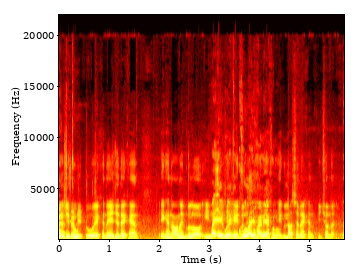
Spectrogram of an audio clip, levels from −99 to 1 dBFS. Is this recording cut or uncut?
cut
